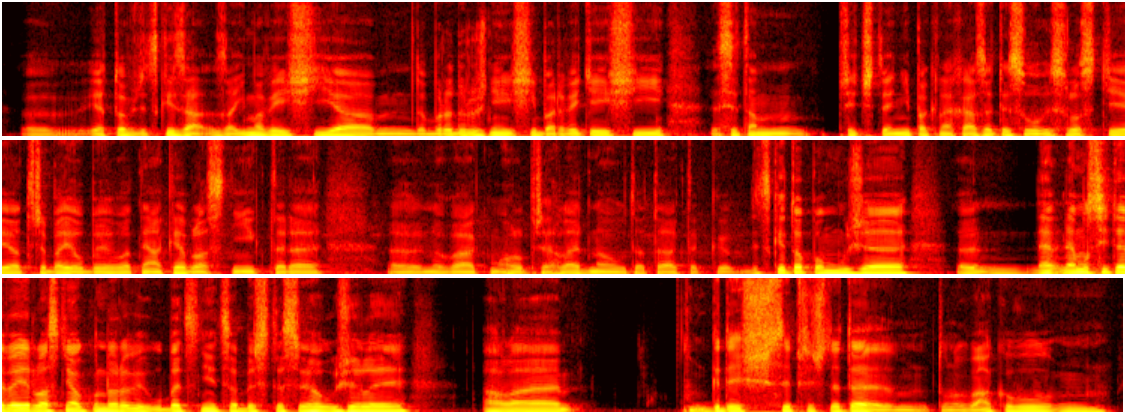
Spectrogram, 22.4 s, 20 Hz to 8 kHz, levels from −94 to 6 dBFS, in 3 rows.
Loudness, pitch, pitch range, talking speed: -23 LUFS, 110 Hz, 105-120 Hz, 130 wpm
